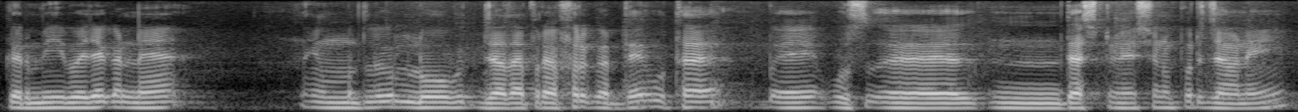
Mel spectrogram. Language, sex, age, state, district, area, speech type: Dogri, male, 30-45, Jammu and Kashmir, Reasi, urban, spontaneous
